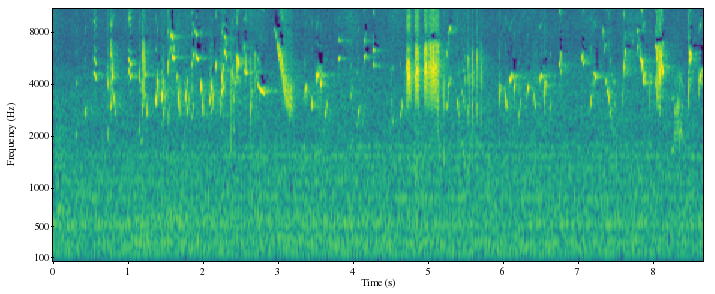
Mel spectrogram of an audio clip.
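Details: Goldfinch recorded in Larache in 2014, pouring out a dense, high twittering song of rapid chirps, buzzy notes and liquid trills, almost without a break.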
